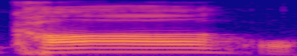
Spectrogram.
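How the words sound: It is said in a general English accent. "Or in England"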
